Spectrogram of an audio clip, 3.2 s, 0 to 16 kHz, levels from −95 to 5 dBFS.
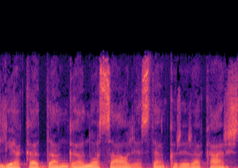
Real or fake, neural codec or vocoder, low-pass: real; none; 10.8 kHz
